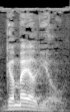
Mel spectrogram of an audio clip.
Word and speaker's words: Gamaliel: The accent in my Bible is on the second syllable. Gamaliel.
